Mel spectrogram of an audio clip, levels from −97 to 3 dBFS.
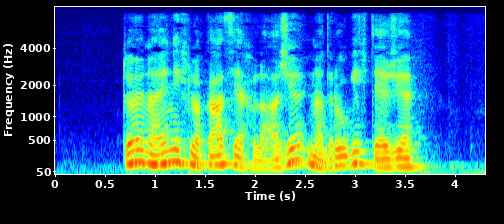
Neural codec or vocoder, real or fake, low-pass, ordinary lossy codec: codec, 44.1 kHz, 7.8 kbps, Pupu-Codec; fake; 7.2 kHz; MP3, 48 kbps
